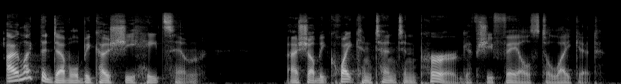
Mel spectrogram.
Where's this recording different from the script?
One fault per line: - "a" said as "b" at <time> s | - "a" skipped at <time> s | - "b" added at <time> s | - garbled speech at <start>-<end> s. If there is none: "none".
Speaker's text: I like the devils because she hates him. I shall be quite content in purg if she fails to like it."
- "devils" said as "devil" at 0.5 s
